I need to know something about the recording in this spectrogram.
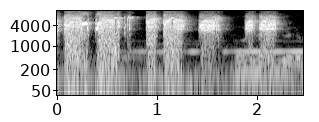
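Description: Caged black francolins calling: a rapid run of loud, harsh, rasping calls, about three a second.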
